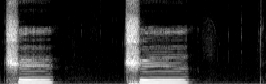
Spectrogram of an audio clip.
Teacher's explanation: 초 또는 취 이런 소리가 나는데 중국어에서는 혀를 말아서 내는 츠 소리죠. 오히려 모음은 으에 가까워요. 그래서 우 소리가 나거나 이 소리가 나지 않도록 주의를 해주셔야 돼요.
